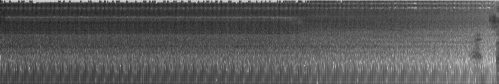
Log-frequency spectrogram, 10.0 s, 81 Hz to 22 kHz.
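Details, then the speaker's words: Newly installed engine in the Brubaker Box project car at its first start: an even, steady low chug of about 220 beats per minute that fades toward the end, a smooth, healthy idle. "but that is nice progress lead the brakes I guess is next but that engine sounds healthy digging it"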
